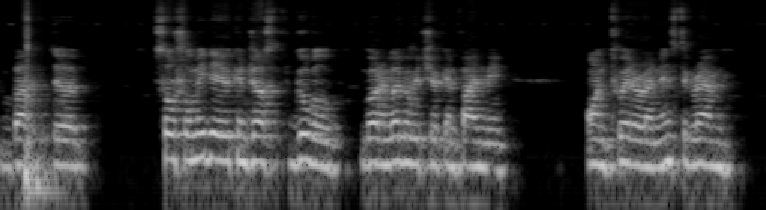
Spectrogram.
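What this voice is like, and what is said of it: Speaks English with an accent. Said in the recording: “I apologize for my accent”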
